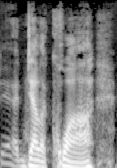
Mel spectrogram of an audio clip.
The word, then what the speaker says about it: Delacroix: And in fact, I think it's quite important, in fact, that the Delacroix family is in this story. That's Delacroix, though Jackson makes a note that they want the Anglo pronunciation of that as Delacroix.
